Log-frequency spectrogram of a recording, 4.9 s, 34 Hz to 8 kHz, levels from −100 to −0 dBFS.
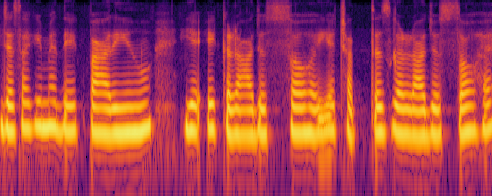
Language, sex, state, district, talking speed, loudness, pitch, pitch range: Hindi, female, Chhattisgarh, Kabirdham, 185 wpm, -14 LUFS, 205 Hz, 195-220 Hz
